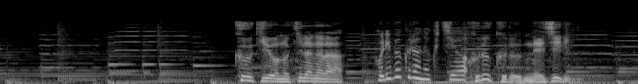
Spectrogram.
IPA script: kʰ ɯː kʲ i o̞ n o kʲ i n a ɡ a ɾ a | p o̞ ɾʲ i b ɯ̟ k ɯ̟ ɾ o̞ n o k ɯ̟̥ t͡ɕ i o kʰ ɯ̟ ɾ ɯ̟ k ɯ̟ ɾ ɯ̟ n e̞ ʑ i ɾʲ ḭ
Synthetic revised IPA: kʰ ɯː kʲ i o̞ n o kʲ i n a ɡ a ɾ a | p o̞ ɾʲ i b ɯ̟ k ɯ̟ ɾ o̞ n o k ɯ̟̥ t͡ɕ i o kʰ ɯ̟ ɾ ɯ̟ k ɯ̟ ɾ ɯ̟ n e̞ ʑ i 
